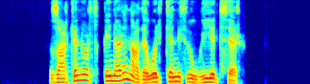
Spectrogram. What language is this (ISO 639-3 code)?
kab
